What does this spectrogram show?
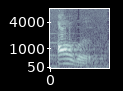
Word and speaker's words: hour: Honest, honor, hour. Again, honest, honor, hour. So, what is the silent letter here? Yes, the letter H is the silent letter.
